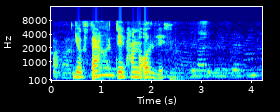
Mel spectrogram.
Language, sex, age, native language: Icelandic, male, 9, Icelandic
